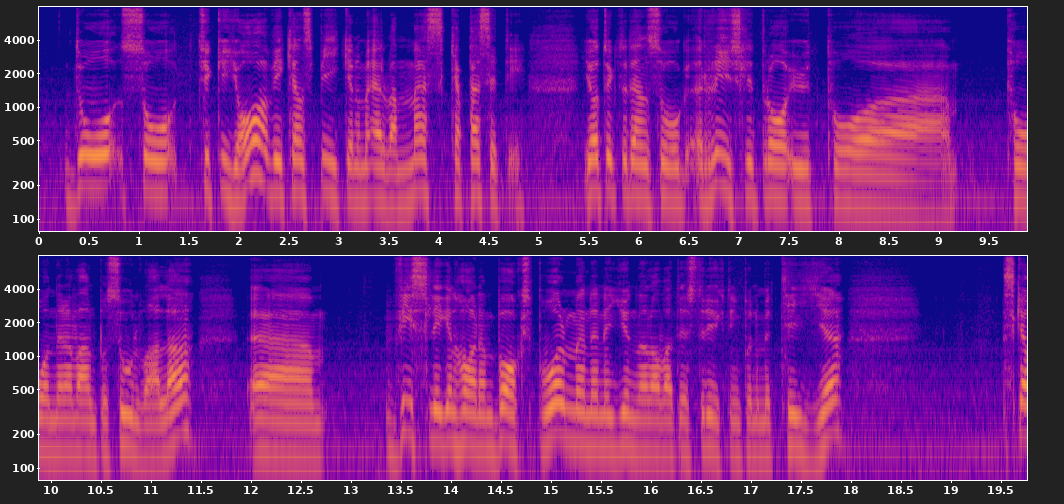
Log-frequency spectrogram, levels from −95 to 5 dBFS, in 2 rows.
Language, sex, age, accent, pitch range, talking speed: Swedish, male, 30-49, native, 135-155 Hz, 130 wpm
